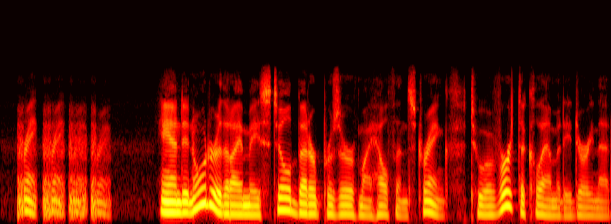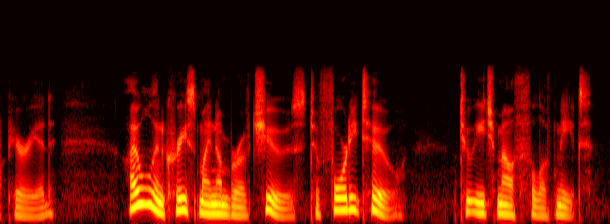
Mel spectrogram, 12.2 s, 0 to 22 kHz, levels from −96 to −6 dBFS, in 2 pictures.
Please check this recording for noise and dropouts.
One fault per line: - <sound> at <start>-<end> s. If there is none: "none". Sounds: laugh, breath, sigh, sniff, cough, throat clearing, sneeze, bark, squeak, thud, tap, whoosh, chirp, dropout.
- laugh at 0.2-1.1 s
